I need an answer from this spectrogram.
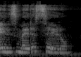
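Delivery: plain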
